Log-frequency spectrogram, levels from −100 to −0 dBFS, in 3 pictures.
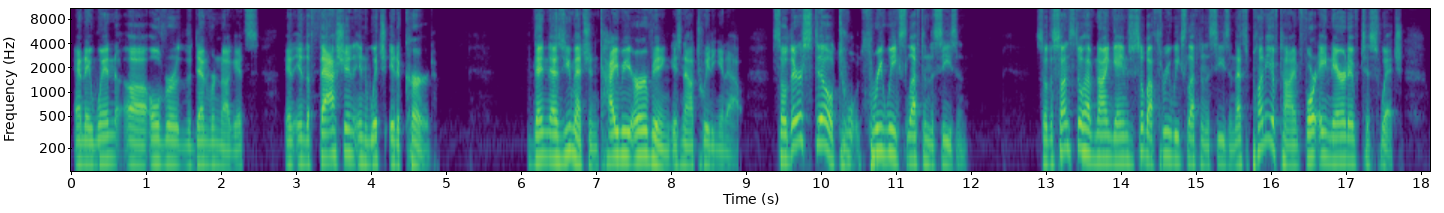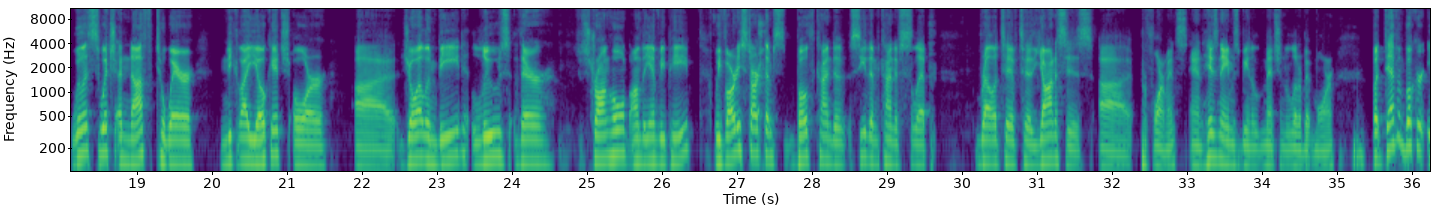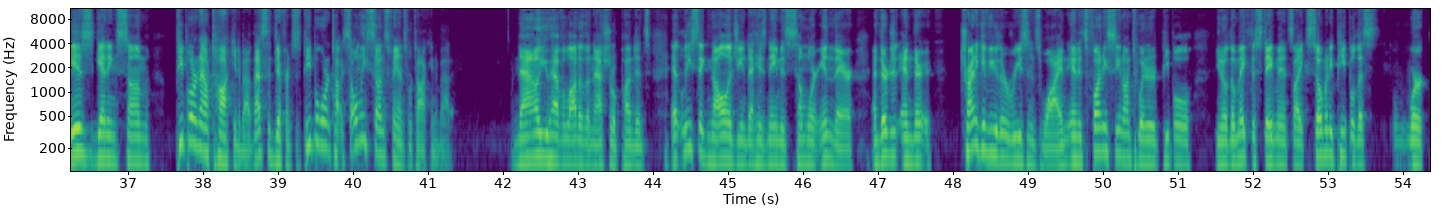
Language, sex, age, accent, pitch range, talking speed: English, male, 30-49, American, 120-150 Hz, 205 wpm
